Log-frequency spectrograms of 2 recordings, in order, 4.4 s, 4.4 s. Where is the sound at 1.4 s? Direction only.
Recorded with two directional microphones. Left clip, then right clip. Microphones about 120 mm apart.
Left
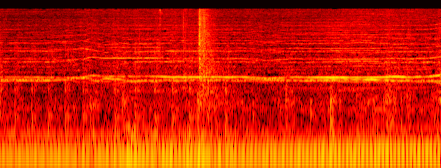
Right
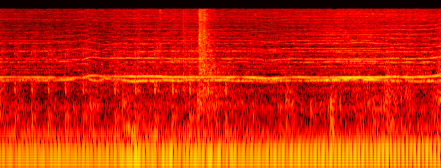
40° right (ahead or behind).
